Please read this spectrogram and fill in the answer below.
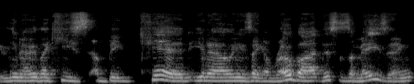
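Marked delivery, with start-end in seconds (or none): none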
